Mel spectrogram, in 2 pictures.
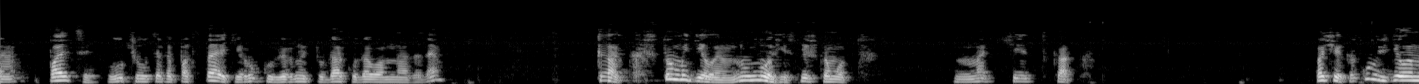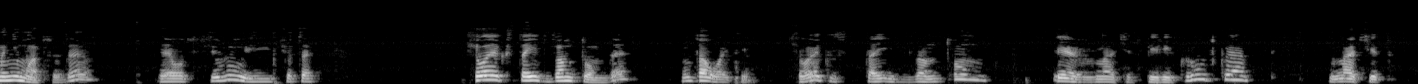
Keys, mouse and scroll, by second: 4.8 shift+middle click, 6.5 middle click, 8.0 click, 10.9 click, 12.5 middle click, 13.8 click, 15.0 click, 17.0 KP_1, 20.5 click, 22.3 g, 24.5 r, 25.9-27.3 middle drag.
